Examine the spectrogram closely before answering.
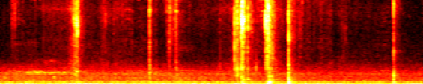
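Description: Knife cutting a fillet off the frame of a skinned horse-face filefish (umazura). The blade gives a handful of sharp clicks and scrapes against the bones and the wooden board, most of them about three to four seconds in, over a steady low background hum.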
